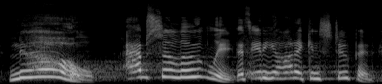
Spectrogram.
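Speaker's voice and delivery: high, loud, indignant refusal; preacher voicing Paul's furious no; outraged shout. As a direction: yell it like the idea is insane.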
